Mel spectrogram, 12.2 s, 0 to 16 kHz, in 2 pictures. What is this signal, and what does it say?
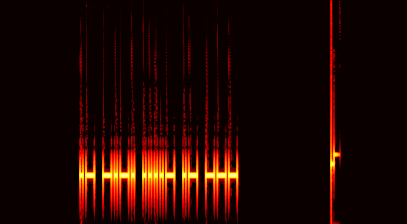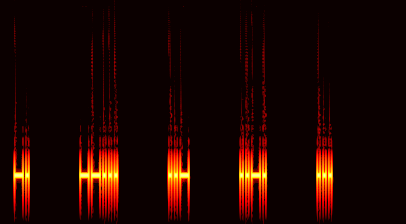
Morse code, heard as a keyed tone, about 28 wpm, spaced as for 14 wpm, 700 Hz. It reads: AC4AO N7UFS
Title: USA Call Signs - 5 Characters - 6x Character Spacing - 28wpm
